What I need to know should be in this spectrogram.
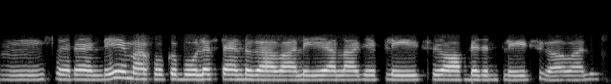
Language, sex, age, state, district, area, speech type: Telugu, female, 30-45, Telangana, Jangaon, rural, conversation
